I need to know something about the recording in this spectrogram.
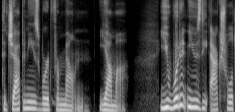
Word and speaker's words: yama: the character for hemp, which is pronounced ma. Put them together and what do you get?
